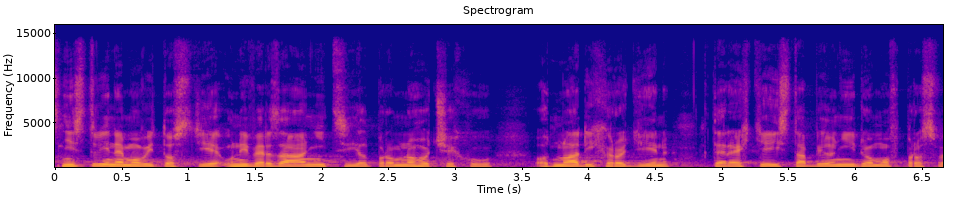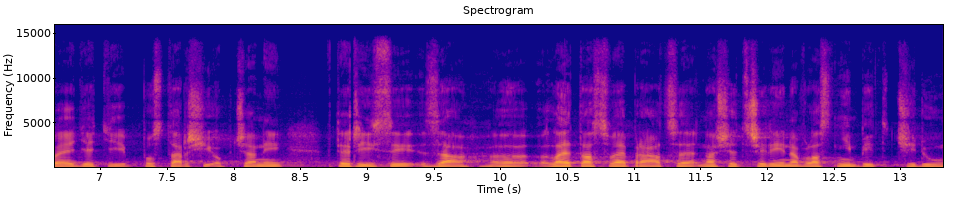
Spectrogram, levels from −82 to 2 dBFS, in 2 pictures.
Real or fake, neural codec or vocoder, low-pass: real; none; 14.4 kHz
